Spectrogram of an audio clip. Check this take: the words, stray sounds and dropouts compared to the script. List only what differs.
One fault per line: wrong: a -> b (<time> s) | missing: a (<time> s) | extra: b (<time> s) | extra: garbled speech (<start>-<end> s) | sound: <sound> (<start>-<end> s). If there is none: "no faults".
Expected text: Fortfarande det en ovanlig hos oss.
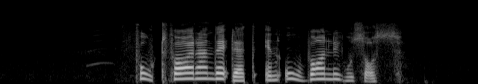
no faults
